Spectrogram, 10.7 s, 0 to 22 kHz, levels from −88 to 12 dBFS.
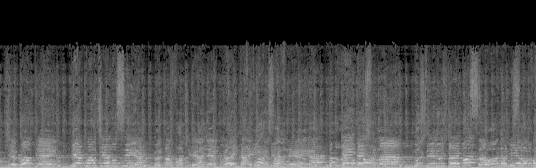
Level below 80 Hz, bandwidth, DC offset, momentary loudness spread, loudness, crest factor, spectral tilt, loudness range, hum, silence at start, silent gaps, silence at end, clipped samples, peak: -22 dBFS; 17 kHz; under 0.1%; 4 LU; -15 LUFS; 14 dB; -5 dB/octave; 1 LU; none; 0 s; none; 0 s; under 0.1%; -2 dBFS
